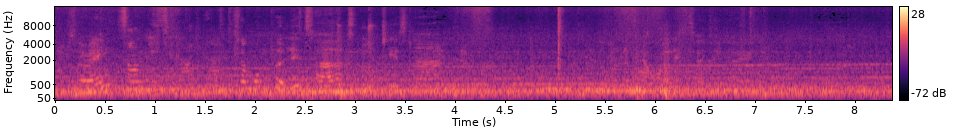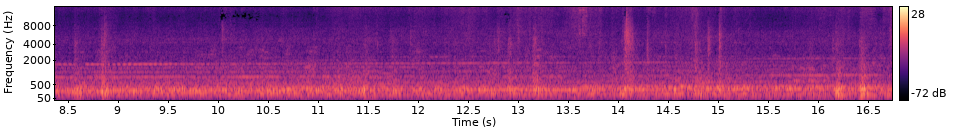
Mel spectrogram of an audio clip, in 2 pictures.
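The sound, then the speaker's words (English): Steady rumble of a tram rolling along rails from inside the car, with a rising motor whine, occasional clanks and rattles, and faint muffled voices underneath. “So it's our tram ride, and hope you're all okay. And we're just enjoying the sounds.”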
